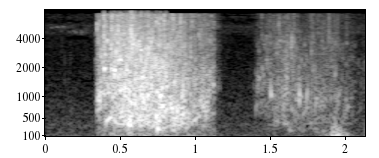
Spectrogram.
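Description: A person falling into water makes a loud, broad splash, then a quieter sloshing of water a moment later.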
